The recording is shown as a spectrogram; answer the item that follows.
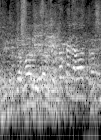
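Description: Several people talking at once in a crowded corridor: overlapping, indistinct chatter.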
